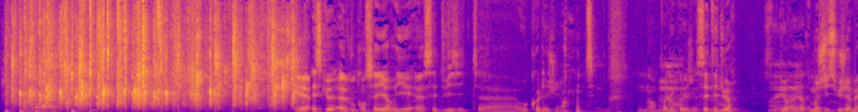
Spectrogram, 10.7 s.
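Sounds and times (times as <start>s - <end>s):
audience applause: 0.0s - 3.9s
speech: 3.7s - 10.7s.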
